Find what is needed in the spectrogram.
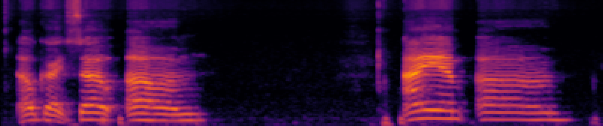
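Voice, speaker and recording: Her bright, sharp tone, medium pitch and fairly even intonation mark this woman's speech. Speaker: comedian. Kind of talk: casual chat.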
